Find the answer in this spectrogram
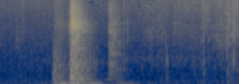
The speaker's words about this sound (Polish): Zamknę drzwi, żebyś nie podglądała. To niespodzianka.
